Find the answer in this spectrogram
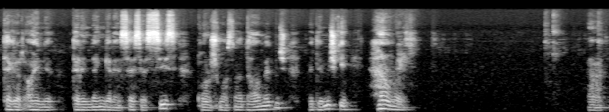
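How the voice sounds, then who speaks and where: A man's voice: lowish voice, a little fast, few pauses. A man reading an English story aloud and translating it, explaining with frequent "yani". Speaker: English teacher. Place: video lesson recording.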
